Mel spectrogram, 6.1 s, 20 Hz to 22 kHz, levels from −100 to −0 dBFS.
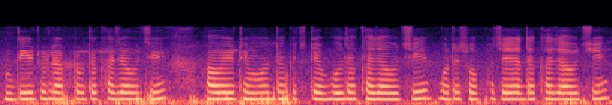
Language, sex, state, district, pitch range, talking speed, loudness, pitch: Odia, female, Odisha, Malkangiri, 255-260 Hz, 125 wpm, -14 LUFS, 255 Hz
